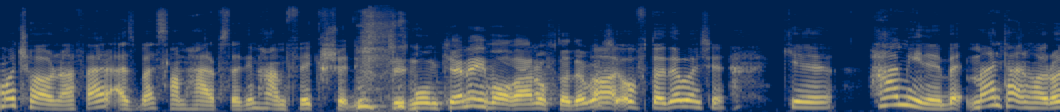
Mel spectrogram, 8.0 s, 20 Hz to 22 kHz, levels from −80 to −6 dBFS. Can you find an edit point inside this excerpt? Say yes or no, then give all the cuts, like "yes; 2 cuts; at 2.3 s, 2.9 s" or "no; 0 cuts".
yes; 4 cuts; at 1.3 s, 3.0 s, 3.6 s, 4.6 s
